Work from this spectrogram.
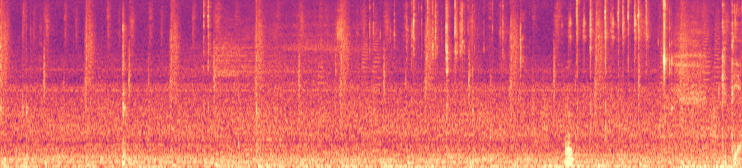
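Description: Soft clicking of a computer keyboard being typed on in a quiet room, faint and steady with light irregular key taps over a low background hum.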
